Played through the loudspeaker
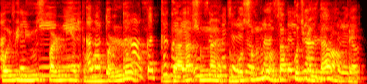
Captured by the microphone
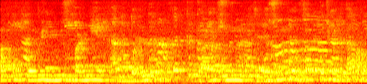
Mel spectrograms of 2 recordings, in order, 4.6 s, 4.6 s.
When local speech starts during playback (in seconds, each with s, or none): 2.8 s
